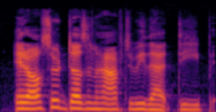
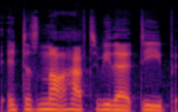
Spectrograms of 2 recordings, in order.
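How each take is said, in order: First: Said in the usual way. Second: "not" pressed firmly, the line a touch faster; firm repeat landing on "not"; stress on NOT. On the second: Shown as a demonstration. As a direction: lean on "not" to insist.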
